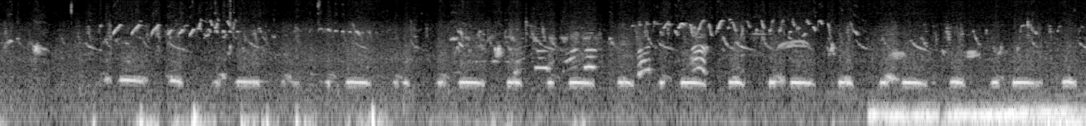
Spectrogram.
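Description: Wild birds calling: one bird repeats a low, short note evenly about twice a second, while others add high chirps and trills, thickest about halfway through. A low rumble comes in near the end.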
